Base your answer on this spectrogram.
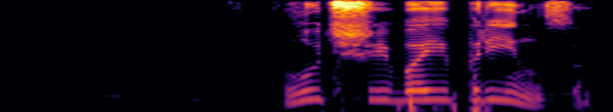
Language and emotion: Russian, positive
